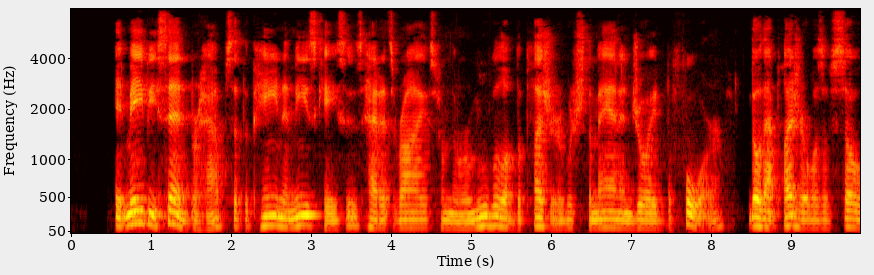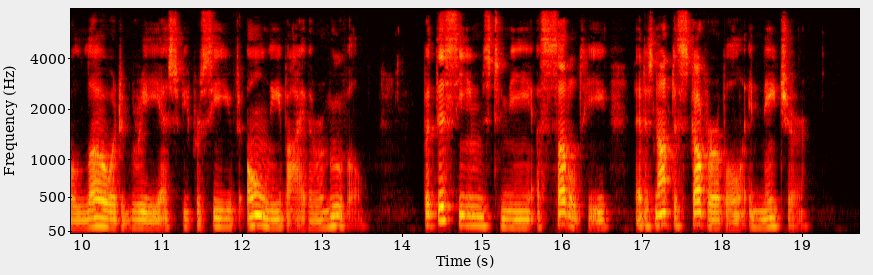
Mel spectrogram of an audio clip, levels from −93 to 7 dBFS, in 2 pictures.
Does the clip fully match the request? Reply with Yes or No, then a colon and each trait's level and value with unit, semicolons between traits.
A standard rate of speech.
Yes: average, 165 wpm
